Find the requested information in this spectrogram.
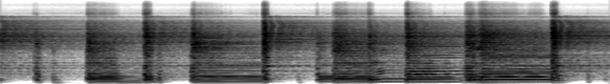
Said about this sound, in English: This is why today I chose the pedals I did. Mm-hmm. Because it does seem like with these old guitars that maybe don't hold the tune exactly. Yeah. People like their reverb and distortion.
